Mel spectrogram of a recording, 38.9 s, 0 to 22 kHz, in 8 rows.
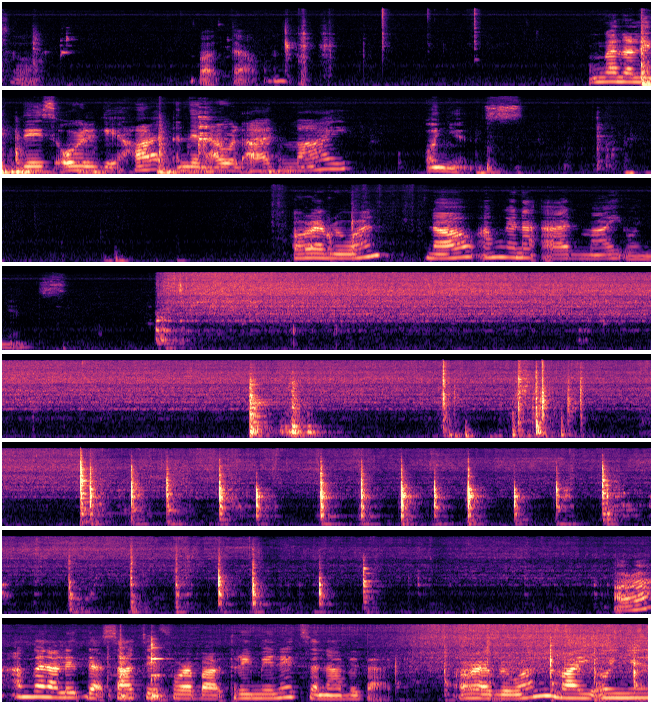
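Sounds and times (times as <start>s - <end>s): onion sizzling in hot oil: 15.7s - 38.9s.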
